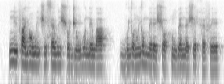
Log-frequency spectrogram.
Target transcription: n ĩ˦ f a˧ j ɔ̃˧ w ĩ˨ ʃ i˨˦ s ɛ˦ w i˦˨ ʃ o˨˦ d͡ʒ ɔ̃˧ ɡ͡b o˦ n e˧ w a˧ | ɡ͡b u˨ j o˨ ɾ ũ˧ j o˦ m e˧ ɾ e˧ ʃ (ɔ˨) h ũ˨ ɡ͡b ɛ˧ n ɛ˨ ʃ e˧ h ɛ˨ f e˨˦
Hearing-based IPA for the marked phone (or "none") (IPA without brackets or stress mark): ɔ˨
